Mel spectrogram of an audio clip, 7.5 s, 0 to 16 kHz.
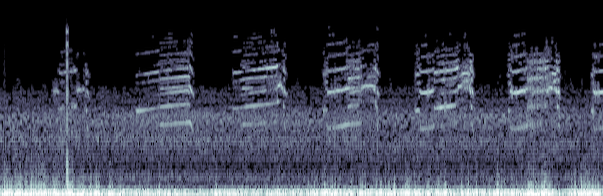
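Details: Female bald eagle claiming a fish brought to the nest by her mate, Southwest Florida, 27 November 2022. A sharp click comes first, then six clustered high, harmonic chirping bursts spaced roughly a second apart against heavy low-frequency wind.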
